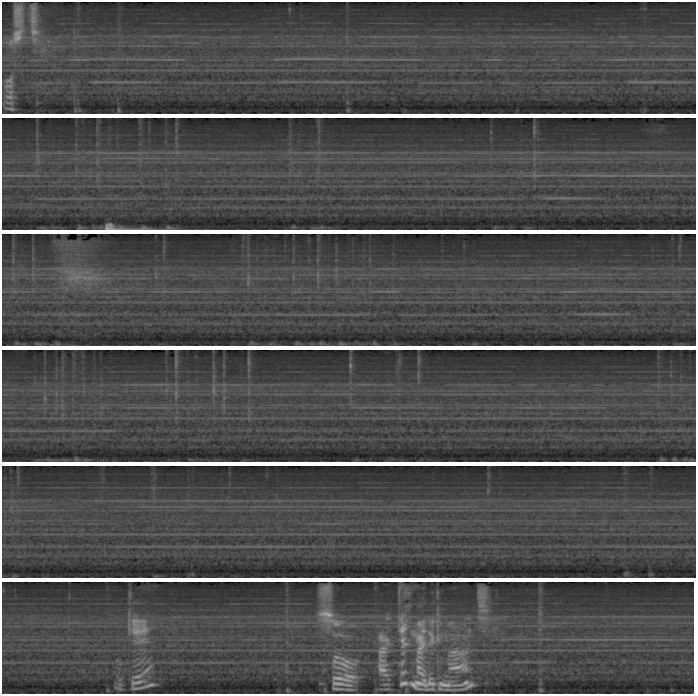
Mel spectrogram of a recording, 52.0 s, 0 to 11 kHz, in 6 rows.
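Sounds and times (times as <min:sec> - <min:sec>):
faint whining tones: 0:00.0 - 0:52.0
machine hum: 0:00.0 - 0:52.0.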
